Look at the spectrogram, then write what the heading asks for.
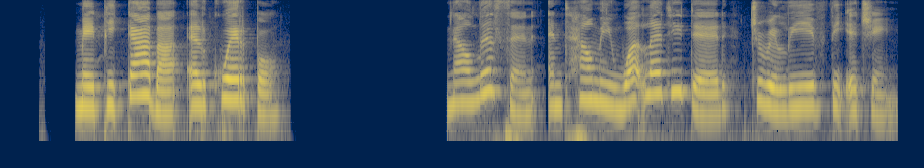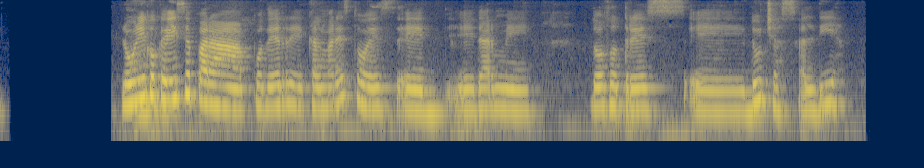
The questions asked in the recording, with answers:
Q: Now listen and tell me what Leti did to relieve the itching.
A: She took two or three showers a day.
